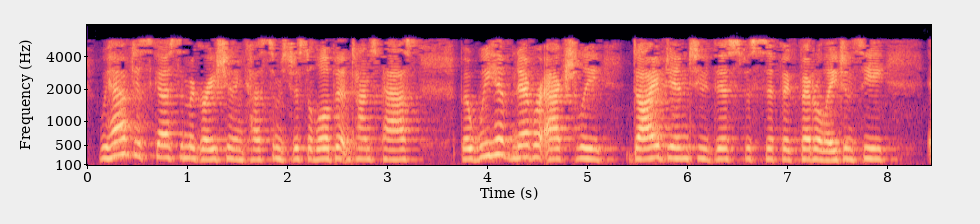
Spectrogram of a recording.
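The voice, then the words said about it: Hoarse, recovering voice. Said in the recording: “Sorry, I'm still losing my voice or getting my voice back over time.”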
